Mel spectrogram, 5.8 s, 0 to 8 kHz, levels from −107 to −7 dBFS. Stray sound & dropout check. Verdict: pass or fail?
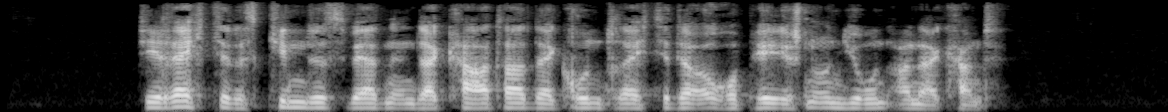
pass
